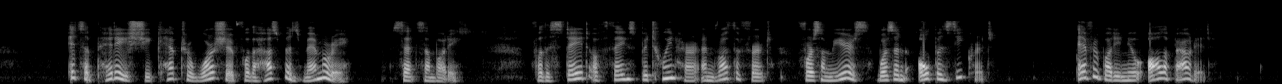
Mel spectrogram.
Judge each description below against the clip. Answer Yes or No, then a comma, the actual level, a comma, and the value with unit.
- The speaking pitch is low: No, high, 225 Hz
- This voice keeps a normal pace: Yes, average, 160 wpm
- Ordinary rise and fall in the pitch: No, wide, 6.1 semitones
